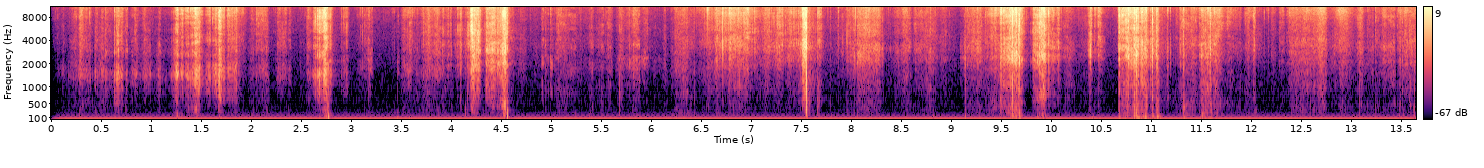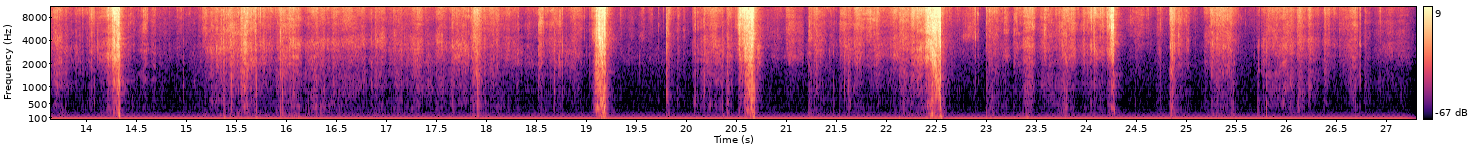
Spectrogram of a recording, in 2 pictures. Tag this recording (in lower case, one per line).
tearing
